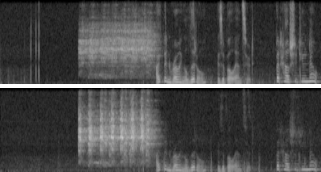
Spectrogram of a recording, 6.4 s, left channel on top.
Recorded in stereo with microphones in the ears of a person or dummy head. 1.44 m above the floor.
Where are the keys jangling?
No keys jangling in this recording.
